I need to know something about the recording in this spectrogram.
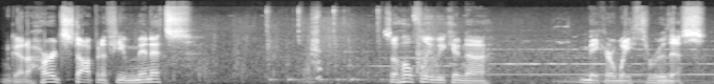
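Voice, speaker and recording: A man's voice: lowish voice, a little slow, vocal fry, pauses often. A man giving casual, joking playthrough commentary as he talks to himself while gaming. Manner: joking, self-talking. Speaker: gaming streamer. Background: game music.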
